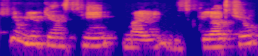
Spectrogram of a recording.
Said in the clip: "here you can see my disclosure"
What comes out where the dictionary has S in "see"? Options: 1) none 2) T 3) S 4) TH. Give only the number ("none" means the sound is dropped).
3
